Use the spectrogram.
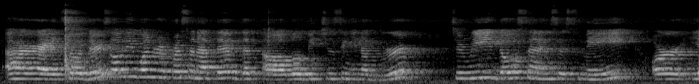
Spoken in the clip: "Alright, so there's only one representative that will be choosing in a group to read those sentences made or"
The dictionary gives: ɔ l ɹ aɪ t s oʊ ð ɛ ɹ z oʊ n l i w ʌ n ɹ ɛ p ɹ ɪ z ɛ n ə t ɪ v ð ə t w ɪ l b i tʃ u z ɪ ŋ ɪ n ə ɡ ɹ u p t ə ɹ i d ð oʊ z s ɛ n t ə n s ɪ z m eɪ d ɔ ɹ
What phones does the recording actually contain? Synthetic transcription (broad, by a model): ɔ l ɹ aɪ t s oʊ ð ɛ ɹ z oʊ n l i w ʌ n ɹ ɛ p ɹ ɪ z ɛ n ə t ɪ v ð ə t w ɪ l b i tʃ u s ɪ ŋ ɪ n ə ɡ ɹ u p t ə ɹ i d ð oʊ s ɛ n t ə n s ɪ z m eɪ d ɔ ɹ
